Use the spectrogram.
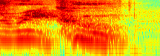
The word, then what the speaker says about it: Recoome: arts dragon ball z the names riku and it rhymes with doom and i like that line i stole it from team foster by the way yes we're gonna have a look at rikum another member of the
